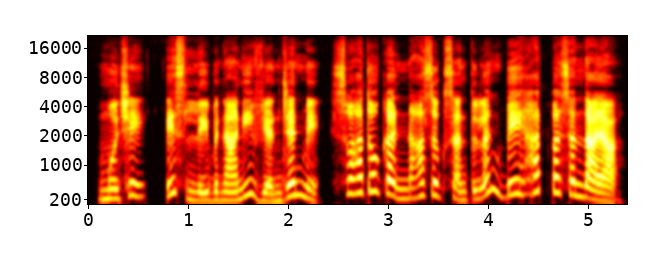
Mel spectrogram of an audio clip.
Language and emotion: Hindi, happy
